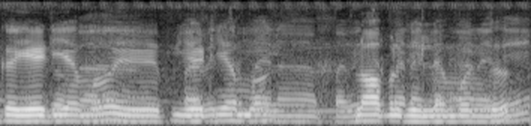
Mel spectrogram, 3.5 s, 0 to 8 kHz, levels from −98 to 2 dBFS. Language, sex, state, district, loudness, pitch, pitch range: Telugu, male, Andhra Pradesh, Srikakulam, -18 LUFS, 135 Hz, 130-140 Hz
